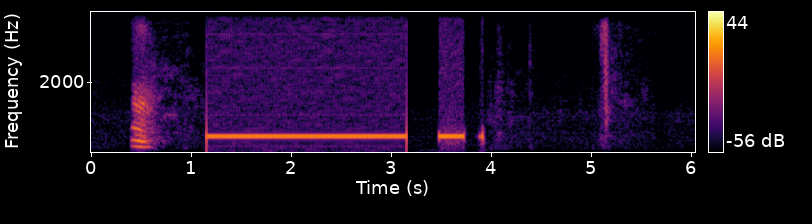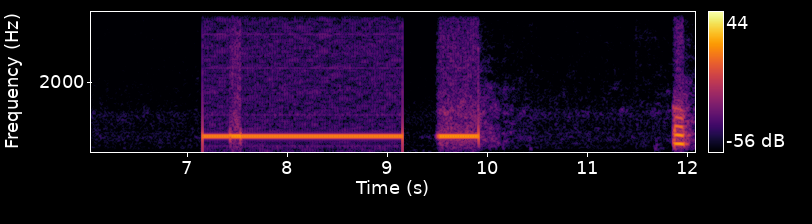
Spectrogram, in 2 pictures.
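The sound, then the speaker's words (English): A telephone ringing tone sounds as a call rings out: two long, steady, buzzing tones of about two seconds each, separated by silence. Short snippets of a voice and faint clicks come between them. “It's ringing.”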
